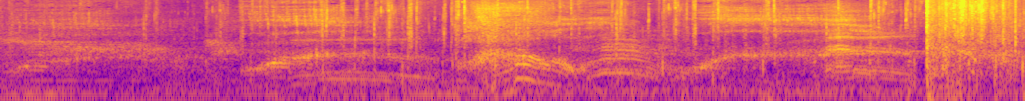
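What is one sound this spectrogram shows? Zombies growl and moan close by.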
